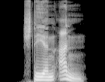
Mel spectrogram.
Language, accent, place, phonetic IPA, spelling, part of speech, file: German, Germany, Berlin, [ˌʃteːən ˈan], stehen an, verb, De-stehen an.ogg
- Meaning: inflection of anstehen: 1. first/third-person plural present 2. first/third-person plural subjunctive I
